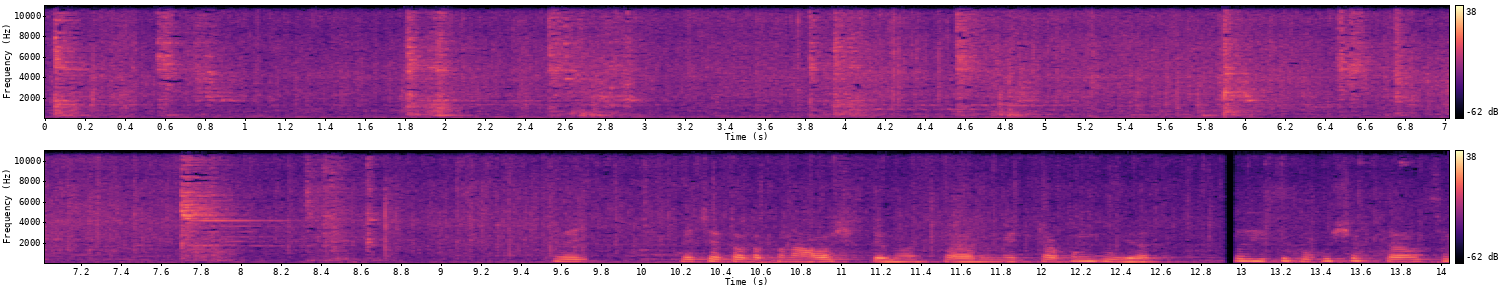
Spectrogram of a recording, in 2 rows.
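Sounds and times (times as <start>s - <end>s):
okra sizzling in oil: 0.0s - 14.0s
metal spatula scraping pan: 1.8s - 3.1s, 3.8s - 7.0s, 7.6s - 8.8s.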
